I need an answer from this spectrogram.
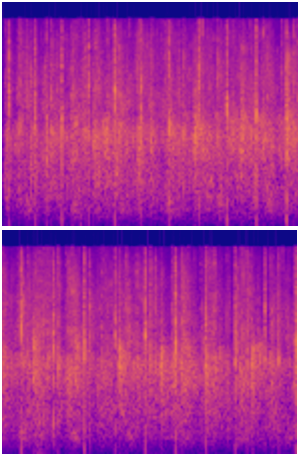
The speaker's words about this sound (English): Why don't we give a lot of clap and just thank him, shall we?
